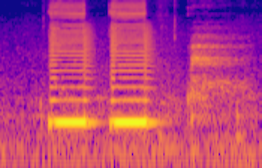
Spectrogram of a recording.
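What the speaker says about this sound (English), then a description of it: "Just got a message on my phone, that's why it beeped like that." Two loud, sustained electronic beeps from a phone, each about a third of a second, followed by a softer buzz.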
